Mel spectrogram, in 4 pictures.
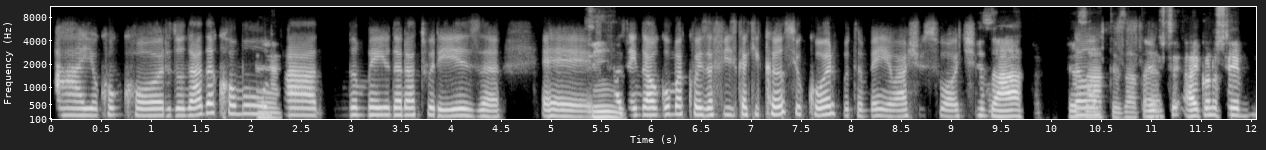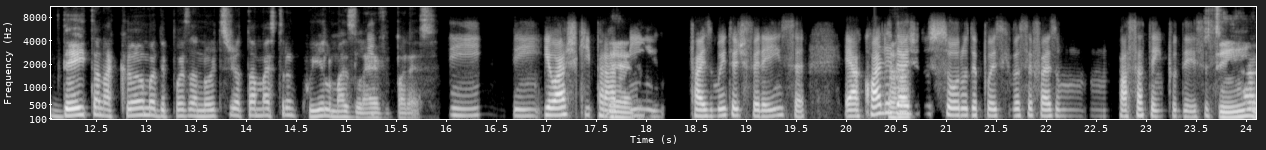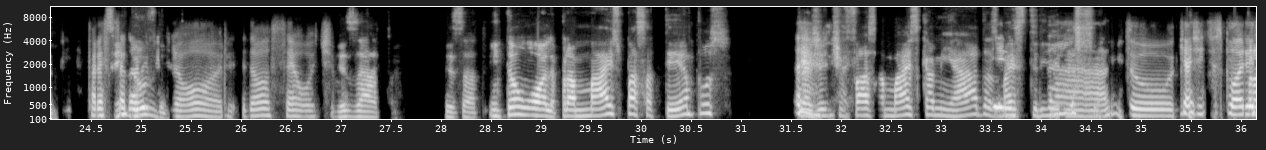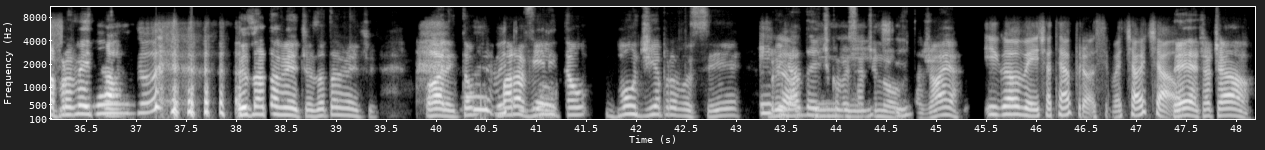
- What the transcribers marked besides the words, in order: other noise; laugh; laugh; laugh; tapping
- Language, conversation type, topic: Portuguese, unstructured, Qual passatempo faz você se sentir mais feliz?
